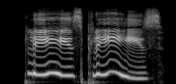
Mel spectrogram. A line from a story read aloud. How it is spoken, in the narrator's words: they cried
